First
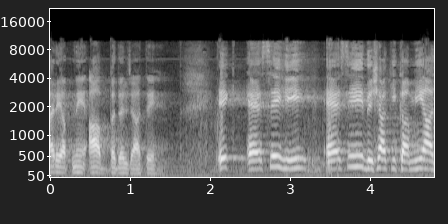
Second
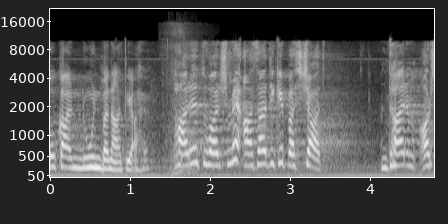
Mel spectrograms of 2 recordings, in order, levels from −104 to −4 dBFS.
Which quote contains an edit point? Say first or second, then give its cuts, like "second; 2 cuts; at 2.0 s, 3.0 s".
second; 1 cut; at 1.5 s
